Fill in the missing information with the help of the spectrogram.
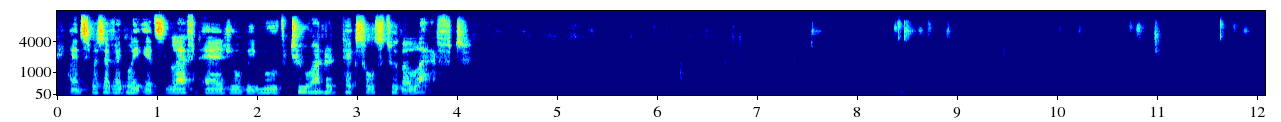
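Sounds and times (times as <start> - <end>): computer mouse clicks: 6.2 - 12.0.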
